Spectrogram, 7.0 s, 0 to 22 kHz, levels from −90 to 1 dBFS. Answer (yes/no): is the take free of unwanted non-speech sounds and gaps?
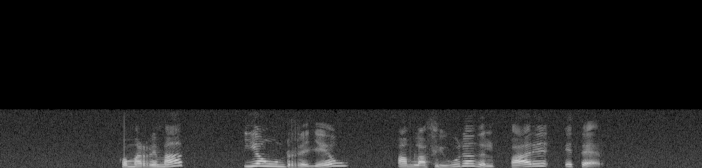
yes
